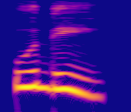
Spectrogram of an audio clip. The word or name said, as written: ಊದ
